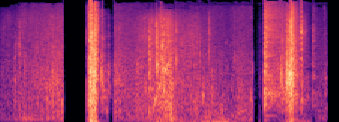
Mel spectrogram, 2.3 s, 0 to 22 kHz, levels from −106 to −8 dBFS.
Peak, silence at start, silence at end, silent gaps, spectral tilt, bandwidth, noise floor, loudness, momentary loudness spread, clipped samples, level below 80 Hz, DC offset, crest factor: 0 dBFS; 0.15 s; 0.2 s; 0.43-0.58 s; 0.5 dB/octave; over 20 kHz; -39 dBFS; -17 LUFS; 22 LU; under 0.1%; -42 dBFS; under 0.1%; 22 dB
